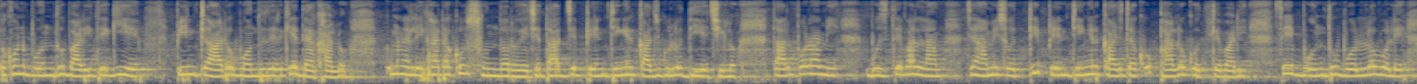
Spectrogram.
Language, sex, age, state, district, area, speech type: Bengali, female, 60+, West Bengal, Paschim Medinipur, rural, spontaneous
